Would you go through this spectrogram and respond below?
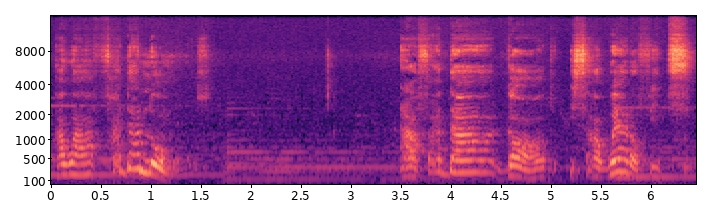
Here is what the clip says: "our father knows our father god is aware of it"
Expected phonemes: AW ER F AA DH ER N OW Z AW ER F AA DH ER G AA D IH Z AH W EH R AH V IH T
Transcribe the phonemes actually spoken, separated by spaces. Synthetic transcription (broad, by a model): AW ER F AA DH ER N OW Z AW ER F AA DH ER G AA D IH S AH W EH R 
